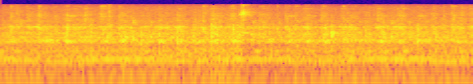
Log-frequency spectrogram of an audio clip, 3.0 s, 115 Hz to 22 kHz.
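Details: X2 mini-mill (CX605) gear train after repositioning the motor, redistributing grease and fitting O-ring rubber washers to damp vibration: even high-pitched whir with faint fine ticking, no harsh grind or clatter; smooth, quiet gear mesh.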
